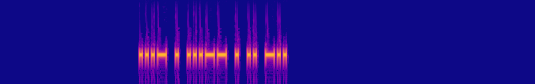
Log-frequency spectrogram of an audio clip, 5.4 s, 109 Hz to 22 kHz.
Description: Morse code, heard as a keyed tone, about 40 wpm, 700 Hz. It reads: VE3EID
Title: DXCC-100 Call Signs - 6 Characters - Repeated 3x - 40wpm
